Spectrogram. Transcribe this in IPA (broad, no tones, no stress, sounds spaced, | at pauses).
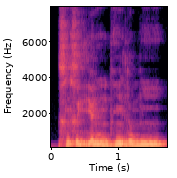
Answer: x ə̃ x ə rʲ a ɾ ũ bʱ ĩ r o m ĩ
